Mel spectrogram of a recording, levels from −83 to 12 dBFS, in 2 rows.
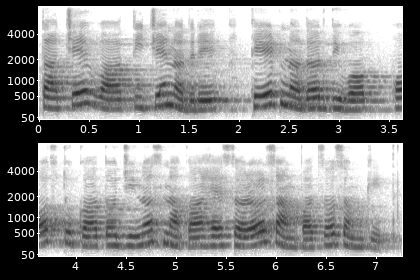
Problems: constant background noise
